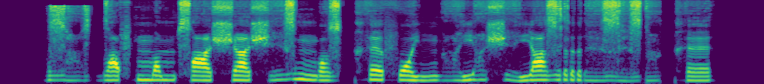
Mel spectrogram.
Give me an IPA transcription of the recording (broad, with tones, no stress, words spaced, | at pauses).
zɑ̤˨zdˤe˨fmɔ˨msˤɑ˨ ʃɑ˨ʃe̤˦z ŋɔ˨zkʰɛ˦˨f ɔ˨jŋɑ̤˧jɑ̤˦ʃ e̤˨jɑ˦zrɛ̤˧ zɛ̤˨zɾɑ̤˦kʰɛ˧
